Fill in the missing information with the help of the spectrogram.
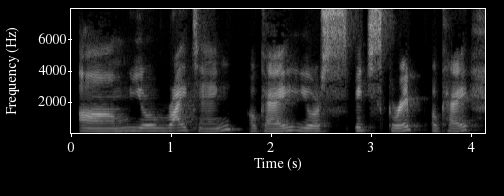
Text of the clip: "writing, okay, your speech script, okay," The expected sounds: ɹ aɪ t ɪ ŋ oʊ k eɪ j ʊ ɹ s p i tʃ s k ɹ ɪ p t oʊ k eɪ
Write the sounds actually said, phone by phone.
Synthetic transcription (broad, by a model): ɹ aɪ t ɪ ŋ oʊ k eɪ j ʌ ɹ s p i tʃ s k ɹ ɪ p t oʊ k eɪ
